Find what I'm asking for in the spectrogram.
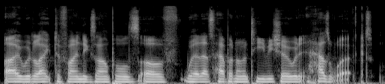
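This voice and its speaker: A man's voice: mid-range voice, completely flat delivery, fast talker, darkish tone, clear, resonant tone, no echo, studio quality. A man chatting casually on a podcast, wry and joking, who keeps asking questions. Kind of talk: casual chat.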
